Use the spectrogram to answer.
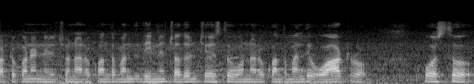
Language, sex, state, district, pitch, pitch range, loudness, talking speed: Telugu, male, Andhra Pradesh, Manyam, 120 Hz, 115-125 Hz, -19 LUFS, 125 wpm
